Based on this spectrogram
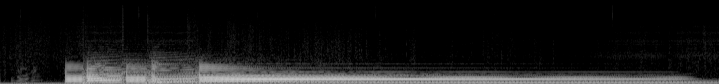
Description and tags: Playing with slide guitar. Directly plugged into soundcard with no preamp
slide, guitar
